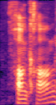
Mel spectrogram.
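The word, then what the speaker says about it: 香港: So Hong Kong should be pronounced with the same pitches, same tones as 1 and 9.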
